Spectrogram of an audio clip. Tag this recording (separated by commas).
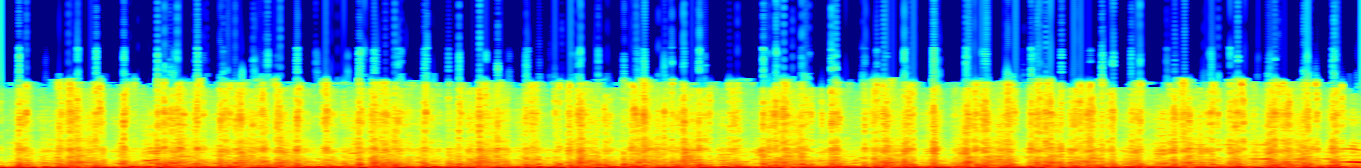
Percussion, Music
